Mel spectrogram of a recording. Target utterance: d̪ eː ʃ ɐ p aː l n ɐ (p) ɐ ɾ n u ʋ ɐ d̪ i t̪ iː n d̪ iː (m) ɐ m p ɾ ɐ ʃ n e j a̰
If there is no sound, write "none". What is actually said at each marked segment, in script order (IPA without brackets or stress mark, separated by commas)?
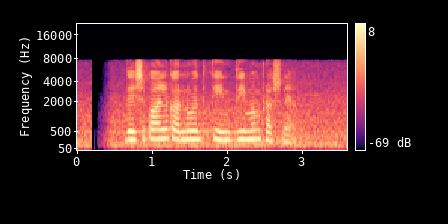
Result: k, m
